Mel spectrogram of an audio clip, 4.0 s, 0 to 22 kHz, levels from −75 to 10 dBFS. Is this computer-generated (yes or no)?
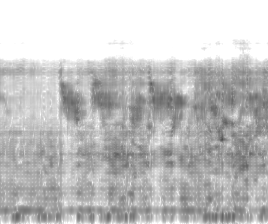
yes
